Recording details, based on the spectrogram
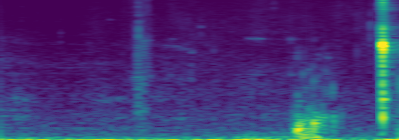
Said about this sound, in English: I'm taking a sip of the lemonade.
